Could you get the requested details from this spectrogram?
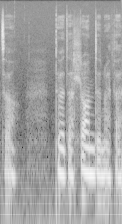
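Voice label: "llond" Welsh, spoken word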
